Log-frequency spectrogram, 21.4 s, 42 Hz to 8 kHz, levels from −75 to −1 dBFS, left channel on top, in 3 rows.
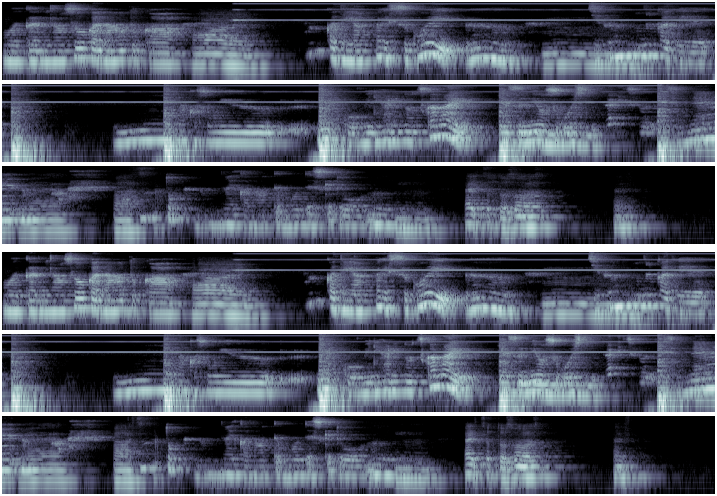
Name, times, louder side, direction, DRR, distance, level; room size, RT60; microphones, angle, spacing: voice 1, 0.0-2.0 3.0-5.4 5.9-7.1 8.2-11.8 12.1-15.3 15.6-18.6, right 1 dB, 25° right, 0 dB, 0.5 m, -24 dB
voice 2, 1.9-2.5 5.4-6.4 12.3-13.1 14.0-14.9 15.4-15.6 18.2-18.5 18.9-19.7 20.4-20.5, right 2 dB, 60° right, 3 dB, 0.7 m, -26 dB
sound 1, 2.3-13.7, right 1 dB, 35° left, 0.8 m, -29 dB
sound 2, 7.1-7.8 8.6-9.2 10.2-10.6 11.0-11.1 12.0-12.7 13.5-14.2, equal, 5° left, 1.3 m, -21 dB
3.9 x 2.9 x 3.4 m, 0.66 s
head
